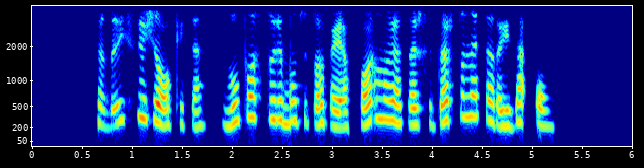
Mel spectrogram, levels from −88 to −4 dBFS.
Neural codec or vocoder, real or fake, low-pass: autoencoder, 48 kHz, 32 numbers a frame, DAC-VAE, trained on Japanese speech; fake; 3.6 kHz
